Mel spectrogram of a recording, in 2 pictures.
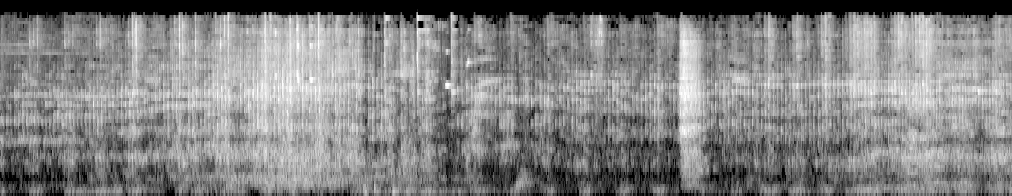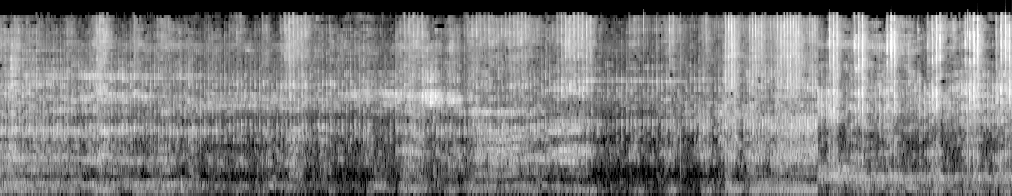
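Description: Diesel farm tractor engines running under load while pulling trailers over a dirt track, the engine note rising and falling as the tractors drive. A sharp knock about ten seconds in.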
